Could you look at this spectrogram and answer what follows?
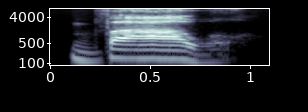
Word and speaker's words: vowel: Then deliberately stress the second syllable. Vowel. Vowel sounds a little strange. Vowel is what we say. Ah, now we can become aware that it's the first syllable, vowel, that's getting the emphasis.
